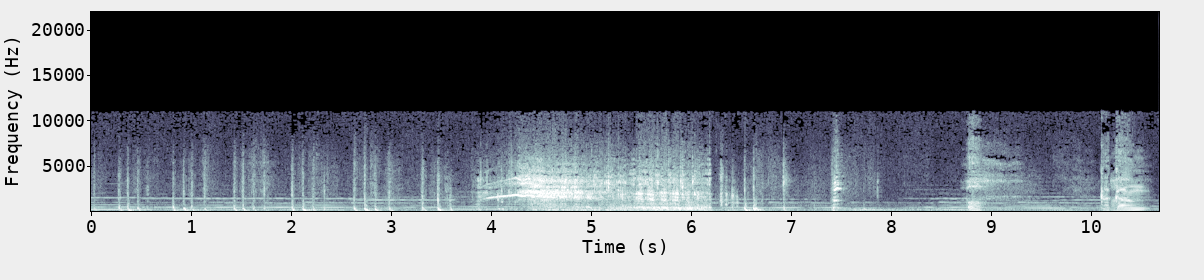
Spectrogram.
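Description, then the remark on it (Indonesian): Hooves clip-clop steadily as a horse with a rider approaches from afar, then it lets out a loud, shrill neigh. More hoofbeats follow over a low, steady hum. “Ketika dari jauh, nampak seorang penunggang kuda mengampirinya.”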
